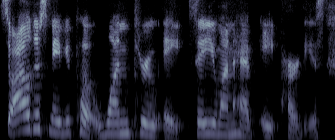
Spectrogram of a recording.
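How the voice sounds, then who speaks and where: The intonation is lively and the pace moderate. It is an ordinary speaking voice over a quiet background. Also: woman. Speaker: direct sales team leader. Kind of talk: training session.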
